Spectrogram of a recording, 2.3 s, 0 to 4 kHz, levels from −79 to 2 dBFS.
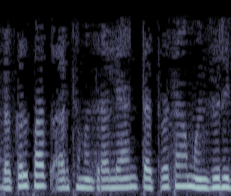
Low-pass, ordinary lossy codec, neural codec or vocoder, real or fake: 3.6 kHz; AAC, 16 kbps; none; real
